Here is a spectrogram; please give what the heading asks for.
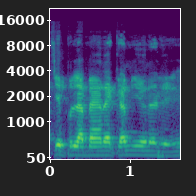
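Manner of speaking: put-on low, menacing accented villain line; movie villain impression. Quoting the Lethal Weapon 2 villain, low and menacing. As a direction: drop low and sneer it. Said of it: "The Kruger on".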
